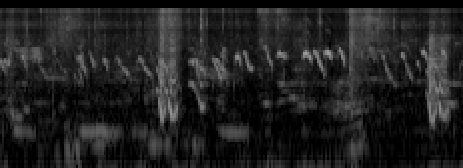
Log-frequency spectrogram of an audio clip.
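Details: Grey francolin chicks feeding and playing: a steady stream of thin, high, down-slurred peeps from several birds overlaps throughout, broken by a few louder, sharp clucking notes.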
